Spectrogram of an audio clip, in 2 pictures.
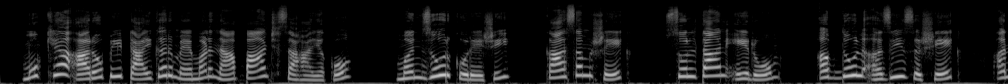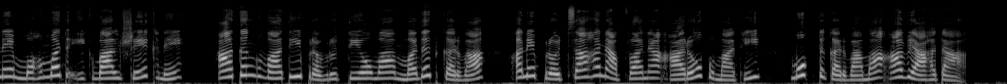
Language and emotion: Gujarati, neutral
